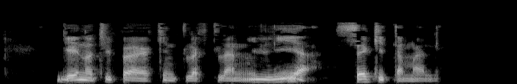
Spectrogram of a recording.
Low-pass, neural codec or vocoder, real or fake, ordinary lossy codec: 7.2 kHz; none; real; MP3, 32 kbps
